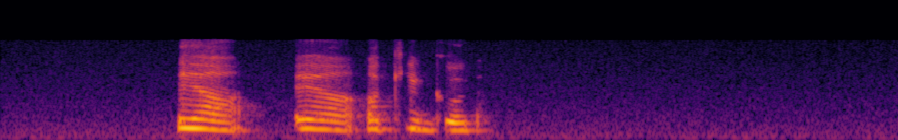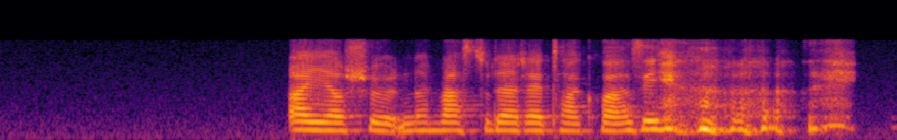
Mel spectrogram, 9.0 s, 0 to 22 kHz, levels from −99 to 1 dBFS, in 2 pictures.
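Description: Nothing goes wrong in this speech clip; it's ordinary G.722 wideband telephone audio, with its content stopping at about 7.7 kHz, which is what that coding gives you.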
